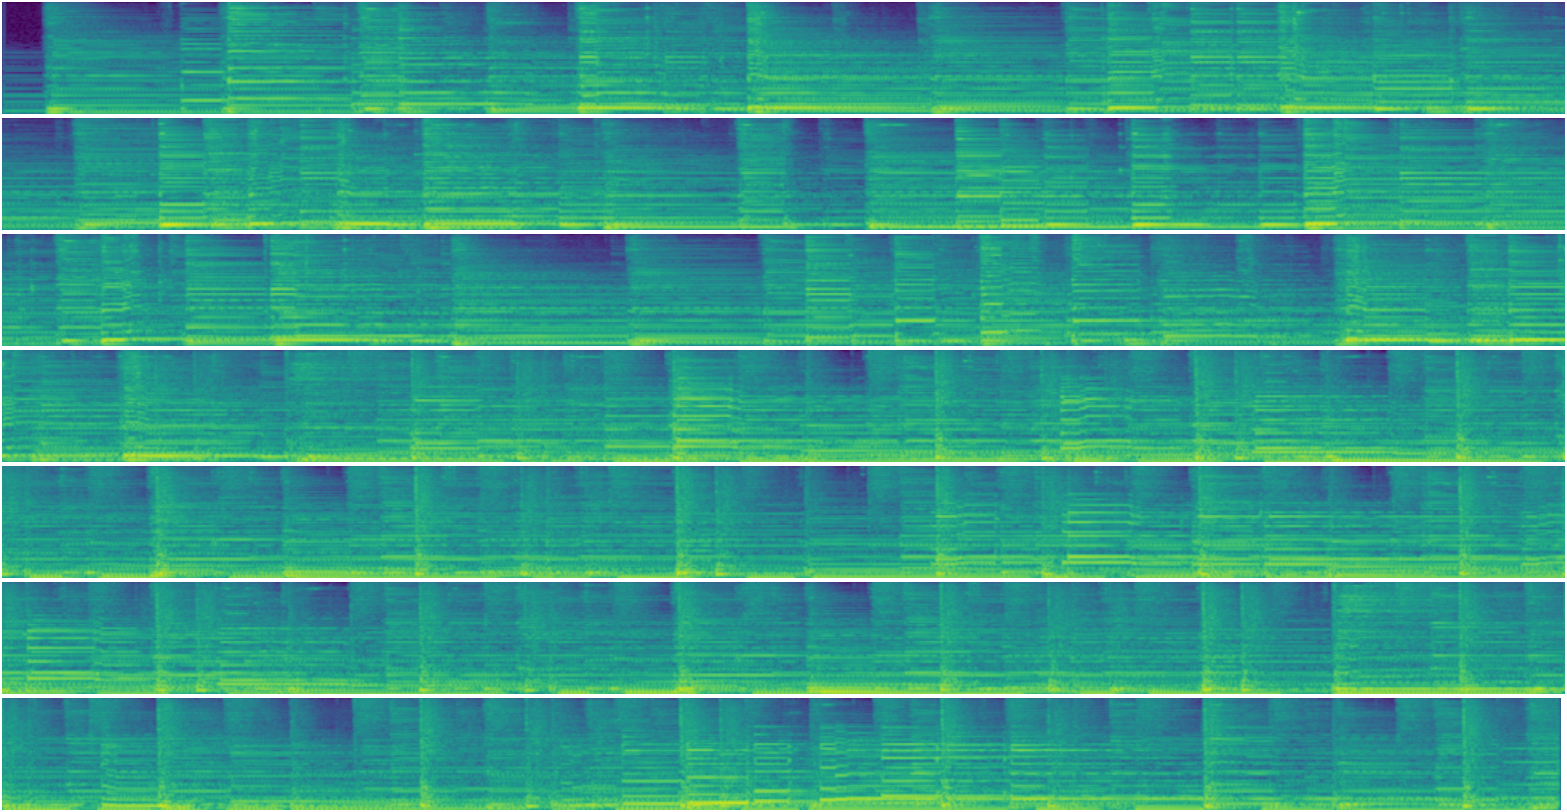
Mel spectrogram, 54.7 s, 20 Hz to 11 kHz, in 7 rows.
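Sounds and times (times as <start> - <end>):
songwriter guitars: 0.0 - 54.6.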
